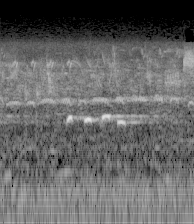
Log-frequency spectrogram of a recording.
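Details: One four-note whistled phrase of an Indian cuckoo, Cuculus micropterus, in song, the last note falling, set against faint background chirping from other birds.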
